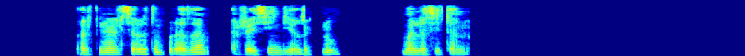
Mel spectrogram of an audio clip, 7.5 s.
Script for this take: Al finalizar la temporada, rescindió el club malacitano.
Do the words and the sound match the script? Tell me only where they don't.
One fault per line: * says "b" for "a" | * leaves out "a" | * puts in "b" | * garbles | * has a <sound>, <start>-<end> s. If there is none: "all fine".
all fine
